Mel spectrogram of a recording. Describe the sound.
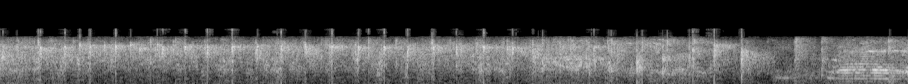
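Warm audience applause, a dense steady wash of many hands clapping at full volume, with a voice surfacing briefly near the end as the clapping thins.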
